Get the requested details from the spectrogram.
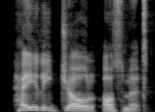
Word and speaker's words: Haley Joel Osment: It's Haley Joel Osment.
